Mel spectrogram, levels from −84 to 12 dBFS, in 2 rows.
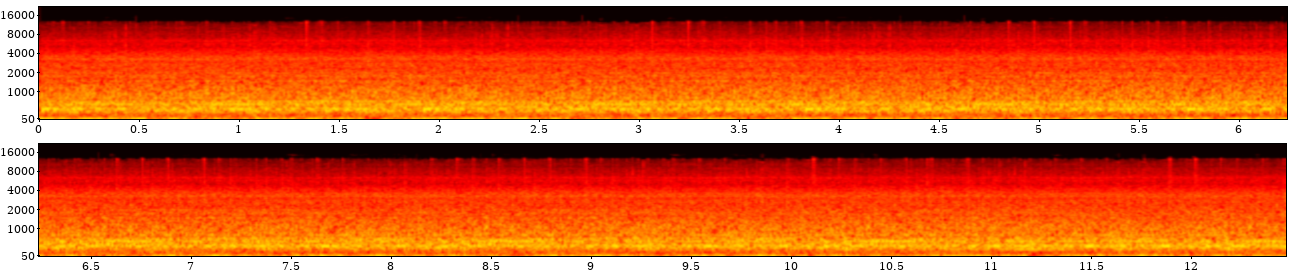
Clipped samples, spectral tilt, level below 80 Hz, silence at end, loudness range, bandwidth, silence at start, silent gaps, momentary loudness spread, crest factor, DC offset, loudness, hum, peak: under 0.1%; -4 dB/octave; -26 dBFS; 0 s; 0 LU; 13.5 kHz; 0 s; none; 1 LU; 12 dB; under 0.1%; -17 LUFS; none; -4 dBFS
